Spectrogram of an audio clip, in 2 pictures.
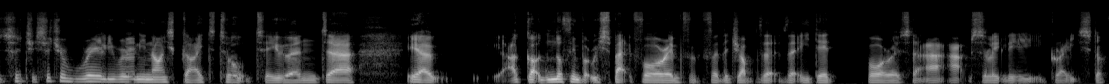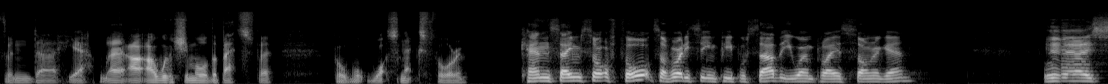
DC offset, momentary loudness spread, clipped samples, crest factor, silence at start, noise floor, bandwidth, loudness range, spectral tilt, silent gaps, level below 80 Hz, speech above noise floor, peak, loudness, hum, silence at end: under 0.1%; 15 LU; under 0.1%; 22 dB; 0 s; -71 dBFS; 12.5 kHz; 9 LU; -5.5 dB/octave; none; -60 dBFS; 47 dB; -4 dBFS; -24 LUFS; none; 0 s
